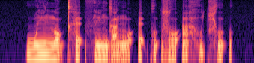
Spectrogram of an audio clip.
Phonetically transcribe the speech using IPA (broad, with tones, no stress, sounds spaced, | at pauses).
w ĩ˦ n ɔ̰˦˨ kʰ ɛ˦ ʔ θ ĩ˦ ɡ ä̰˦˨ ŋ ɔ̰˦˨ ʔ ɛ˦ ʔ k ʊ˦ ʔ z ɔ˦ ʔ ã˦˨ h ṵ˦˨ t͡ɕʰ ʊ˦ ʔ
